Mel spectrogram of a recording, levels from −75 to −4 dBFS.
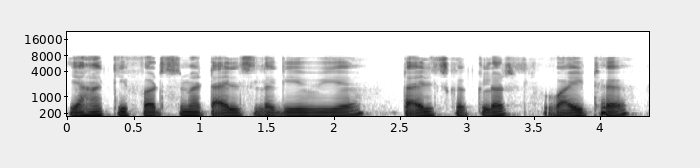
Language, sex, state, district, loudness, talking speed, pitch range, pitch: Hindi, male, Jharkhand, Ranchi, -16 LUFS, 180 wpm, 110-130 Hz, 115 Hz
